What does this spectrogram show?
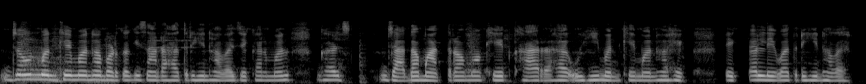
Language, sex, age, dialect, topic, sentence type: Chhattisgarhi, female, 60-100, Western/Budati/Khatahi, agriculture, statement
